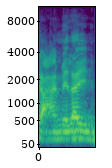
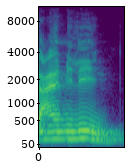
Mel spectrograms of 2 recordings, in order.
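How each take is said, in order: First: عاملين with a diphthong, "aamilayn"; rejected dual ending. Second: عاملين with a long "ee", "aamileen"; correct plural ending. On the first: Teacher shows what he doesn't say, عاملين as "aamilayn". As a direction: end عاملين in "-ayn", as for two people. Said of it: "ما بقولش عاملين". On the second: Teacher gives the plural he means, عاملين as "aamileen". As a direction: end عاملين in "-een", as for a group. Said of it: "بقول عاملين". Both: Shown as a demonstration.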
